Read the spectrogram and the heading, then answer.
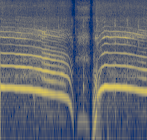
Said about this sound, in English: That's kind of your whine cry. That was a whine. Sounded like a little bit like an elephant.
